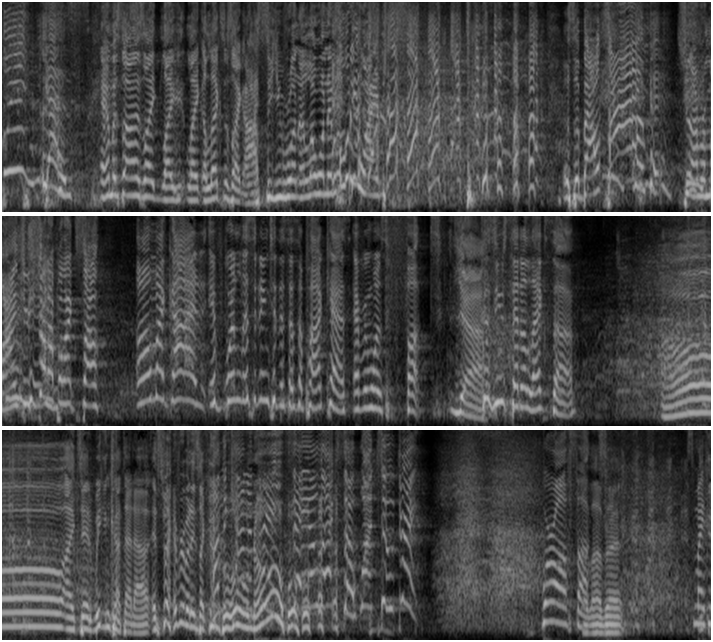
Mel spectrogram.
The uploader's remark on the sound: Recorded live at the Bell House in BK.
